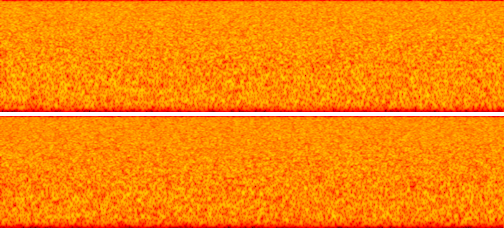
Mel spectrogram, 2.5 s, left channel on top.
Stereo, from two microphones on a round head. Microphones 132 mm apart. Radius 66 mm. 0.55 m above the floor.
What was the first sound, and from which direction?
Only background noise.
